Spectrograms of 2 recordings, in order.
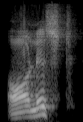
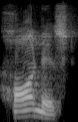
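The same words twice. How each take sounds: First: The word starts with no h sound. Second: The word starts with an audible h sound. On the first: The speaker calls it right. "her sound is silent" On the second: The speaker calls it wrong. "people mispronounce this word. They tend to say honest"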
